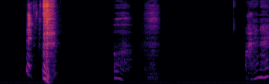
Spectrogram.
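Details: Woman sniffing a bubble bath: one sharp, explosive sneeze after a quick in-breath, then soft voiced sounds and breathing.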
